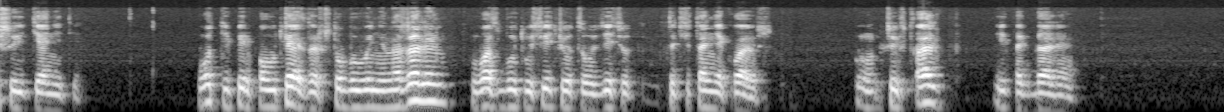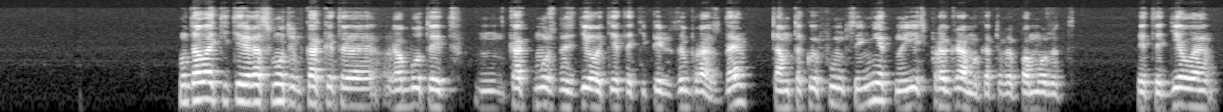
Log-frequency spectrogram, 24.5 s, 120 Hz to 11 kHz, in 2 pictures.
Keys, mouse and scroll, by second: 1.3 click, 3.6 b.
